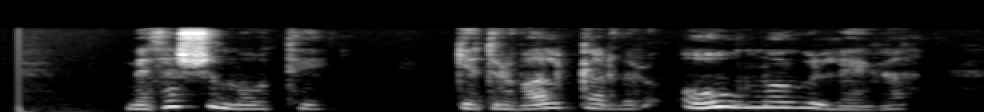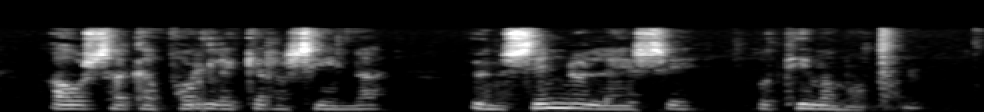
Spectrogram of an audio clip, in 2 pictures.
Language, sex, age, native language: Icelandic, male, 60-69, Icelandic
